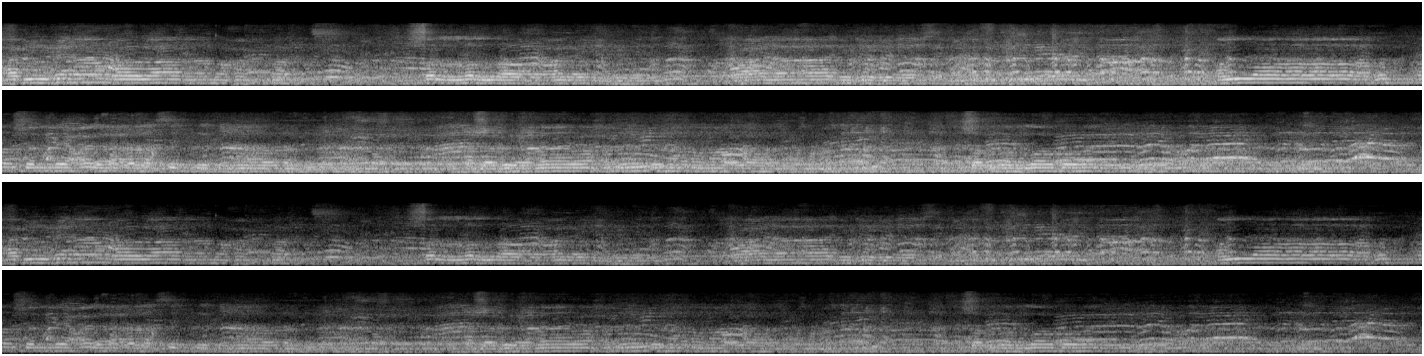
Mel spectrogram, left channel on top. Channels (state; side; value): quieter; right; 7.6 dB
